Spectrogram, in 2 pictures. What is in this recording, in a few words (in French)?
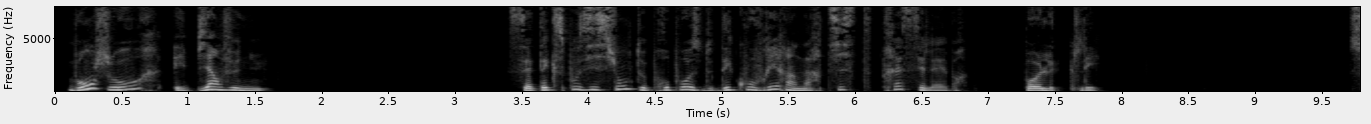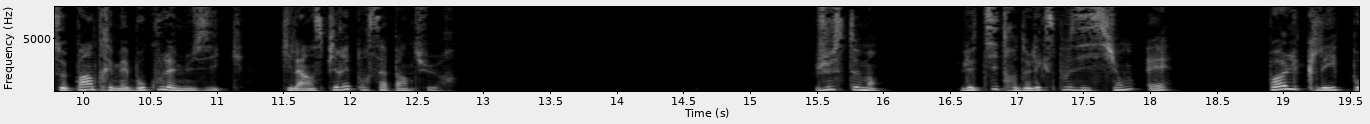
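VOIX OFF (Langue espagnole) - Pub, comédienne; TURESPAÑA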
